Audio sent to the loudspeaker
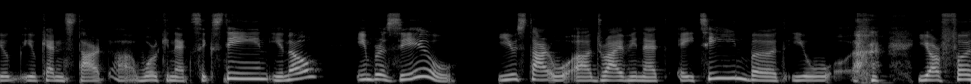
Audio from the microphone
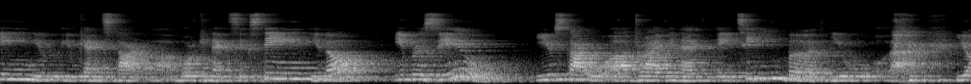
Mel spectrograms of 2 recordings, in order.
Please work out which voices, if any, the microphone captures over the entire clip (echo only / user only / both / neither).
echo only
